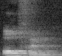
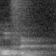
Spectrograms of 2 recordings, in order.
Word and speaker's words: offen: Tenemos el caso de offen, que offen con dos F significa abierto, entonces se pronuncia corto, offen.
